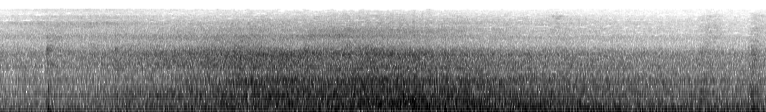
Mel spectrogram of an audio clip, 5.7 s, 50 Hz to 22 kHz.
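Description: Class 43 HST diesel power car and its coaches passing close by as the train pulls out, a rumble with a steady engine hum. It grows louder to a peak about three seconds in as the rear power car goes past, then fades.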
